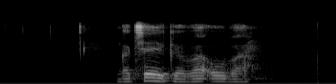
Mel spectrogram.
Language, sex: Venda, male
